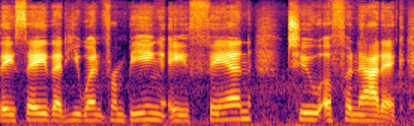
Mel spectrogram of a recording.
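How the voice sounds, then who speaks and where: Using a plain, everyday voice, a woman talks at a moderate speed with a medium pitch. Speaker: TV news reporter. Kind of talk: TV news field report.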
